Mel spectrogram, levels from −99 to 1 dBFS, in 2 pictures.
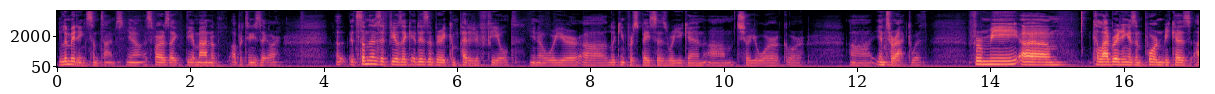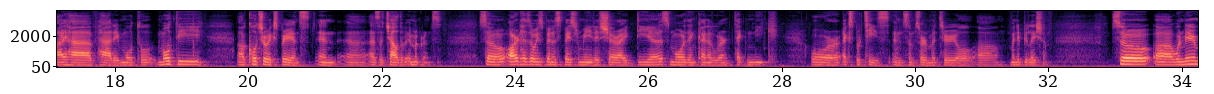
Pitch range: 130-150 Hz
